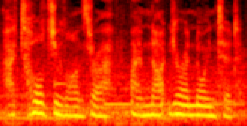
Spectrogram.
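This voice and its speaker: A woman's voice: fairly low pitch, fairly even intonation, moderate pace, natural voice. A woman as Aloy, guarded young huntress, music behind. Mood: guarded, firm. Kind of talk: game cinematic acting.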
